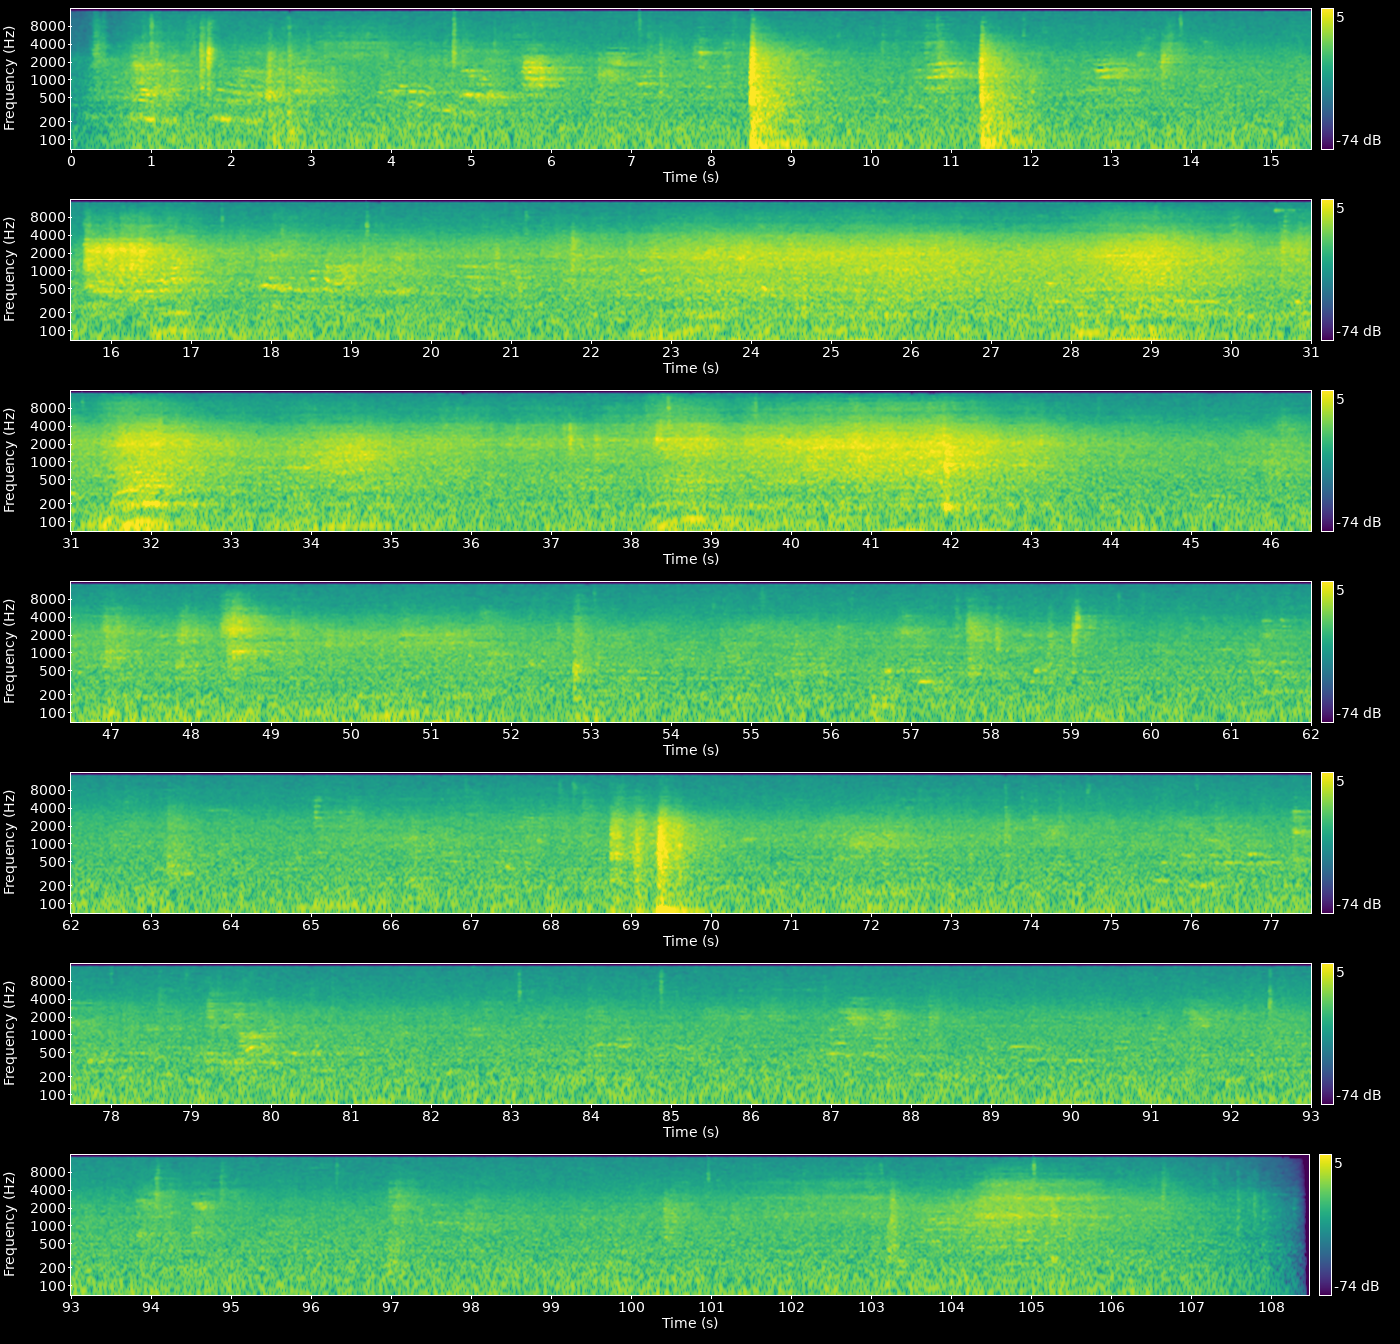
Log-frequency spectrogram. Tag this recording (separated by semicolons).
courtyard; ambience; engine; people; field-recording; poznan; car; poland; voices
